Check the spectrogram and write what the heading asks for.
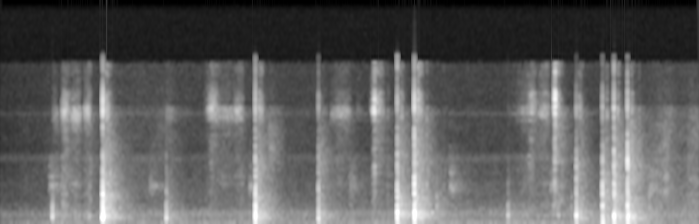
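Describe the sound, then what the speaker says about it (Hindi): A teacher writing a number series on a classroom board, sharp irregular taps and clicks of chalk strokes with brief scratchy scrapes between them, close and clear with no talk. "एक मैं नीचे लिख रहा हूं इस तरीके से"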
